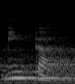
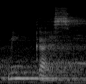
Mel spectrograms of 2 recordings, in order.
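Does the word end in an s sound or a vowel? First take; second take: vowel; s sound. First: The word ends in a vowel after k. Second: The word ends with an added s sound. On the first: This is the standard form. "Lafadz mingkah" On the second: This is the form used in one regional dialect. "dibaca dengan mingkas"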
